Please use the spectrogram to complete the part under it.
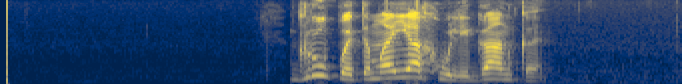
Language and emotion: Russian, angry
